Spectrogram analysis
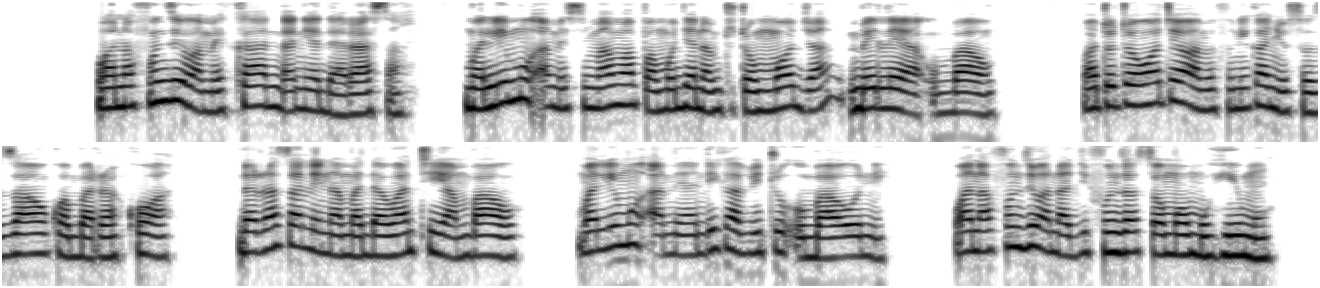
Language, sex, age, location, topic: Swahili, female, 18-24, Kisumu, health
